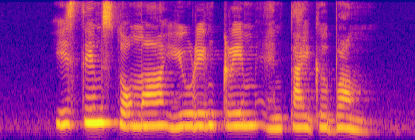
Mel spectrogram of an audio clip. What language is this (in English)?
English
